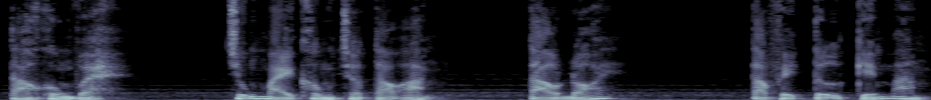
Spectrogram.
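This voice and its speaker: A man's voice: on the low side, unhurried, slightly rough, faint music behind. A man voicing a senile, cranky old grandmother in a spoken horror story, scolding and stubborn. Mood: sullen, stubborn. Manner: scolding and snappish.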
